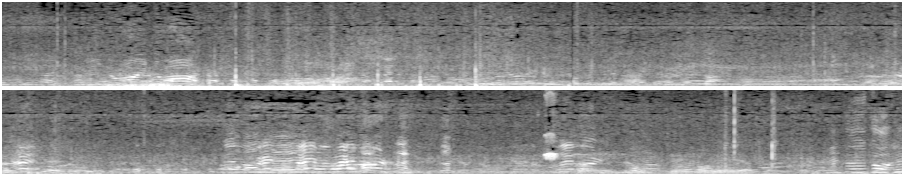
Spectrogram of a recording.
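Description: Several young women shout and cheer outdoors.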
